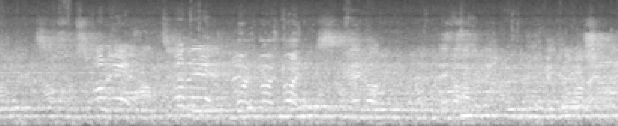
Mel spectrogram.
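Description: Indistinct voices talking and calling in a near-empty football stadium, over a steady low hum.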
